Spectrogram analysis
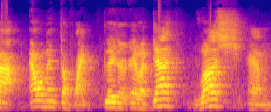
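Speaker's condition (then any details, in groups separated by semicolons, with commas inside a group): Cerebral palsy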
